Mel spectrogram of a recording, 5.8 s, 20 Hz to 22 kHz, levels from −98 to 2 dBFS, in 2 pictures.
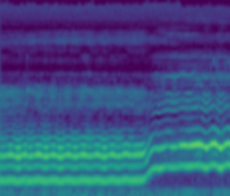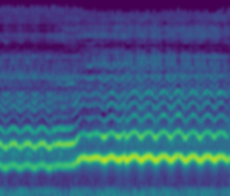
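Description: Music with compressed frames skipped at 0.32, 2.48, 3.55 to 3.57 and 4.43 s. Each time the music lurches forward, losing about a fifth, 0.15, half and two-fifths of a second.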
